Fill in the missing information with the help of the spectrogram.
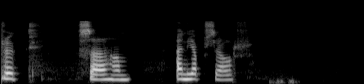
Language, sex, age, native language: Icelandic, female, 18-19, Icelandic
